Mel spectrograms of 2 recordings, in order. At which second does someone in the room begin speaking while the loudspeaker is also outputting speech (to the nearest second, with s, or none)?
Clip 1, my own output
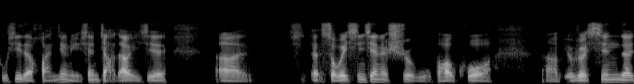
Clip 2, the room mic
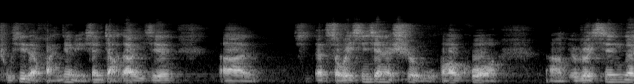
none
